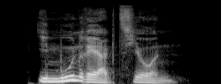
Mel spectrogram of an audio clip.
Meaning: immune reaction
- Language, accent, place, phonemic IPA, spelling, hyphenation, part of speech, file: German, Germany, Berlin, /ɪˈmuːnʁeakˌt͡si̯oːn/, Immunreaktion, Im‧mun‧re‧ak‧ti‧on, noun, De-Immunreaktion.ogg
